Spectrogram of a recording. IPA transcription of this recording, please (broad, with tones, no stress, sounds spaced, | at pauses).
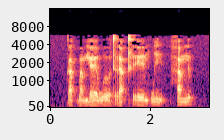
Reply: k a˨˩ k̚ b a˩˦ m j ɛː˨˩ w ɤː˨˩ t r a˦˥ ʔ kʰ r eː˧ m k w i˥˩ n | h a˧ m n ɯ˦˥ k̚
